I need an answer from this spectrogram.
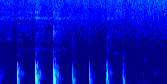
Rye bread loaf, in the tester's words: when we knock on the bottom we want it to be Hollow sounding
